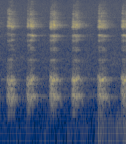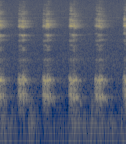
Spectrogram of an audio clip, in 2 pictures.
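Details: Captive congo (howler) monkey calling back and forth with a person. About ten evenly spaced, gruff, resonant hoots come at about two per second, with no other clear sounds.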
